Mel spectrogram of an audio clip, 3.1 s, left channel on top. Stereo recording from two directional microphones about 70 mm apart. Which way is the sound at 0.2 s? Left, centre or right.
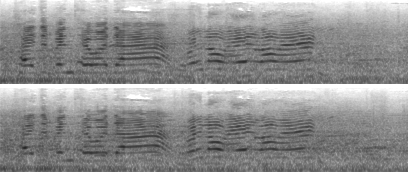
Left.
